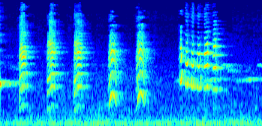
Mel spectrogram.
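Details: Black-throated laughingthrush (Garrulax chinensis) uttering a series of five short harsh notes about half a second apart, then a quick rattling burst and a thin trailing whistle over low background rumble.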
